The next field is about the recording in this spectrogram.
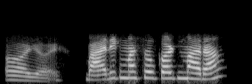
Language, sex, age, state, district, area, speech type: Goan Konkani, female, 18-30, Goa, Canacona, rural, conversation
